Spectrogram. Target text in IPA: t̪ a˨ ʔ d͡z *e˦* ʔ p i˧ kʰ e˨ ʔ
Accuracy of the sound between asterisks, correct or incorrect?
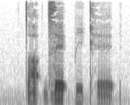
correct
